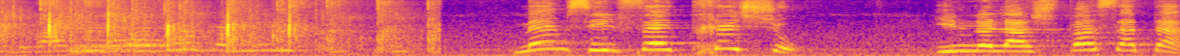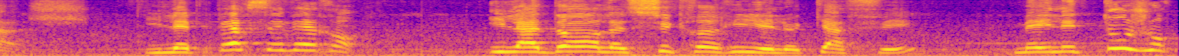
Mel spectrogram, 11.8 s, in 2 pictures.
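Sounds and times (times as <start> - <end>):
audience clapping at a diploma presentation: 0.0 - 2.3
speech: 2.6 - 4.1, 4.7 - 7.8, 8.4 - 11.7.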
